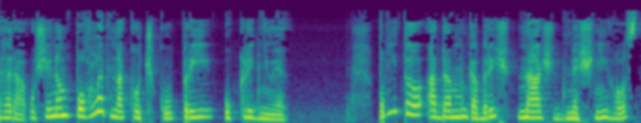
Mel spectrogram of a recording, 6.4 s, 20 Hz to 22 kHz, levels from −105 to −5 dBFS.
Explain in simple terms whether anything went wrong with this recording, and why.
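Right after "na kočku prý uklidňuje", from 2.83 to 3.48 s, the speech stops and a fading buzz or hiss fills about 0.63 s. That is a call audio freeze, likely from delayed packets leaving the receiver's buffer empty.

At 3.82 to 3.85 s the speech jumps forward abruptly, losing about a third of a second. This skip ahead happened because a stretch of audio was dropped while later audio was already waiting.

From 4.0 to 6.2 s the speech drags at about 92% speed, with the pitch unchanged. In this jitter buffer slow-down, tiny pieces were repeated to add 0.18 s of reserve.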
